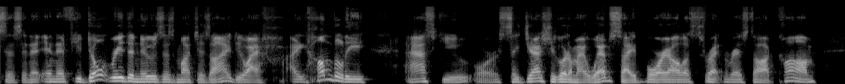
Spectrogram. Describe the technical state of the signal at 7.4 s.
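At 7.4 s the signal is intact, with no fault audible at that moment.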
